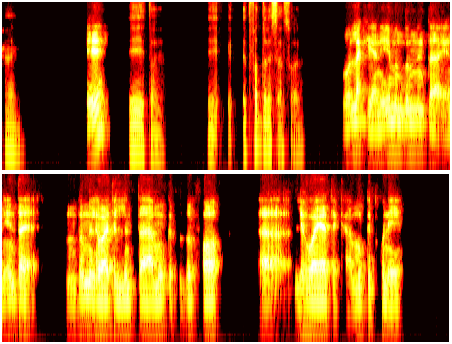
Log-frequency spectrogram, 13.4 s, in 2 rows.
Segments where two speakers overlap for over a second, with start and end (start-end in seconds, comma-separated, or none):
none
